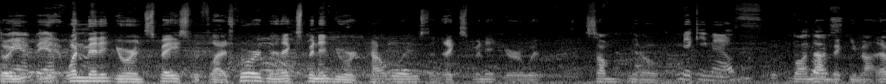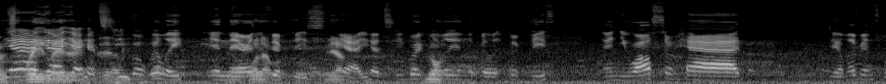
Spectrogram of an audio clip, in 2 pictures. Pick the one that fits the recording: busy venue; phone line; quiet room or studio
busy venue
